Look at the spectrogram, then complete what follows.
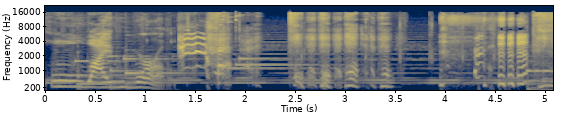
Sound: giggles

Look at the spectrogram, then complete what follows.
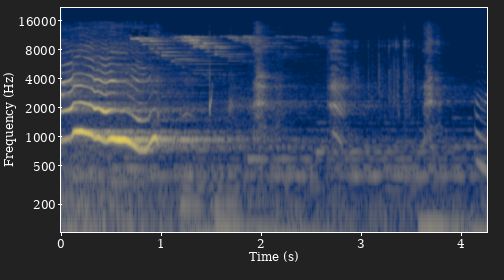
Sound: Yukina Sobbing

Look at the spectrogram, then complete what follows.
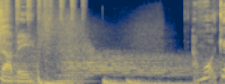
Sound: heartbeat

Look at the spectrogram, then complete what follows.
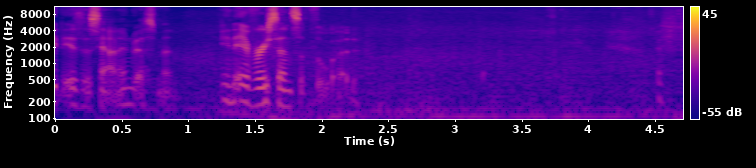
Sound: transport sounds

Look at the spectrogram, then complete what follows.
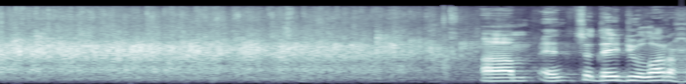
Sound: applause

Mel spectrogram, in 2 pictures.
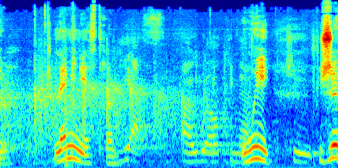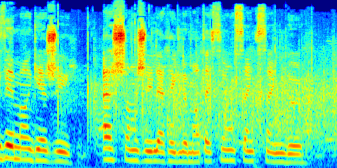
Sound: applause

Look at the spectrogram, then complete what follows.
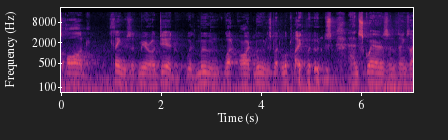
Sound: laughs

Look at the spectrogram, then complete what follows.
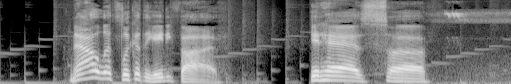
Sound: crickets

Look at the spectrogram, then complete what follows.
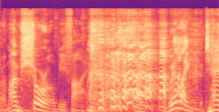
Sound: laughs

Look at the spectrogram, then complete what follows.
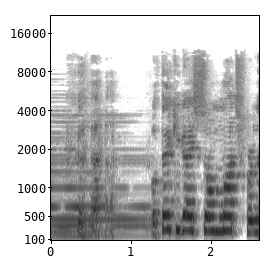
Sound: laughs

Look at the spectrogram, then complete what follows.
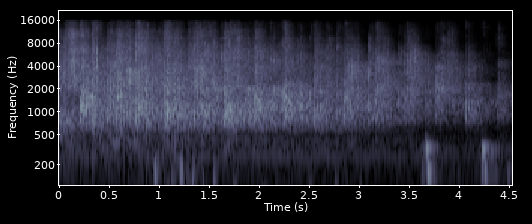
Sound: audience applauds

